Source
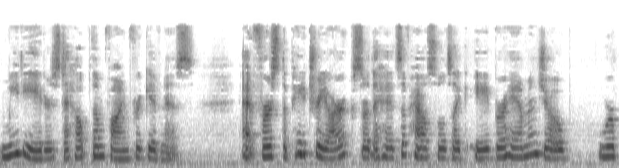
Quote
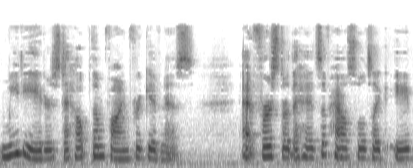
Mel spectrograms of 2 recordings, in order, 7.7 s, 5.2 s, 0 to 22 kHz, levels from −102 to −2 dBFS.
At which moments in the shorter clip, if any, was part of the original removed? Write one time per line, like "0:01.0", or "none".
0:03.5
